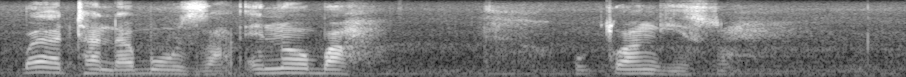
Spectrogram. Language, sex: Xhosa, male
